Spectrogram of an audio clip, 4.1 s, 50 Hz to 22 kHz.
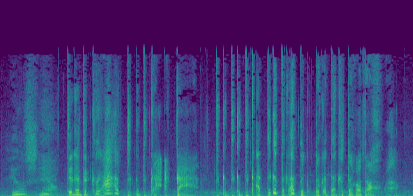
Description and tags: AmCS JH ME28 tuketktkaka-tktktktkoh-oh
Sound collected at Amsterdam Central Station as part of the Genetic Choir's Loop-Copy-Mutate project
Amsterdam, Central-Station, Meaning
